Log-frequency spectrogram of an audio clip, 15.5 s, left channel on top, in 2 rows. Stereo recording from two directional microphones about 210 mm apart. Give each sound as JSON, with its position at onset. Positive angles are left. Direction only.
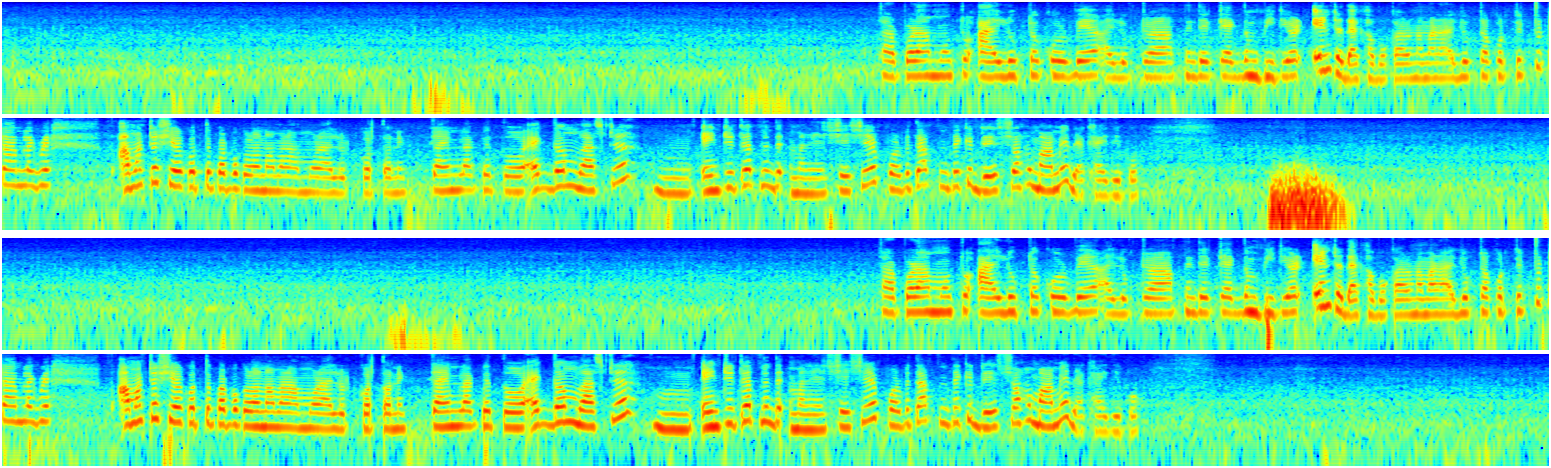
{"t": 4.4, "sound": "a woman's voice", "side_deg": -15}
